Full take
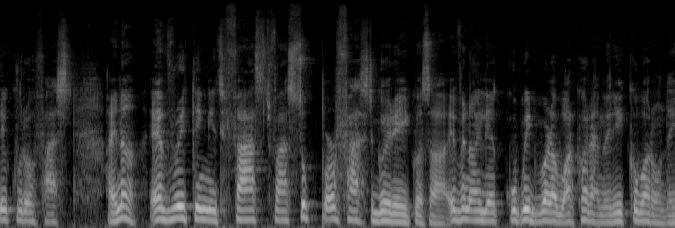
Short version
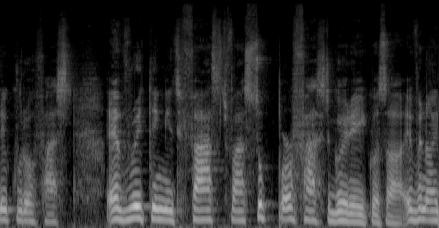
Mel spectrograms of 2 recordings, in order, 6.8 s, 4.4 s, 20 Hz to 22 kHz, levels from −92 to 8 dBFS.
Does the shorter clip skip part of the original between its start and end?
yes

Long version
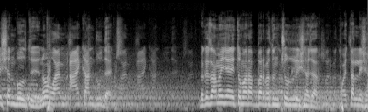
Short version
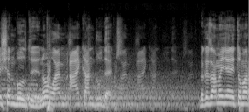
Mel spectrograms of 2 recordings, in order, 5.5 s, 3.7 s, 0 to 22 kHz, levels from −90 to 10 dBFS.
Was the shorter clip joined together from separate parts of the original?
no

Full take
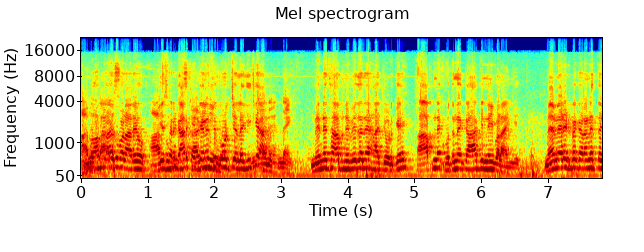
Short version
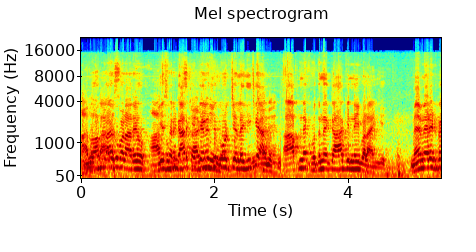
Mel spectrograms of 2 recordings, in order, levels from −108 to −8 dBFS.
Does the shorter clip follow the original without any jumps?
no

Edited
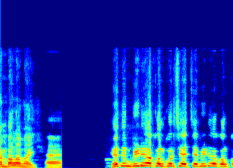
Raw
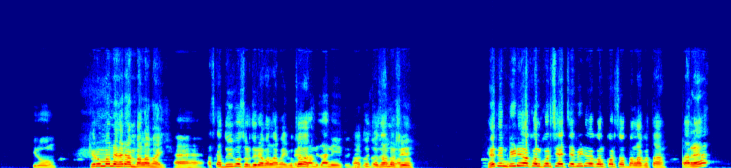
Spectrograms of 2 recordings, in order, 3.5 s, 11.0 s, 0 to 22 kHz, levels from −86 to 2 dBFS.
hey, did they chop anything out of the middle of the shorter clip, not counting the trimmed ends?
yes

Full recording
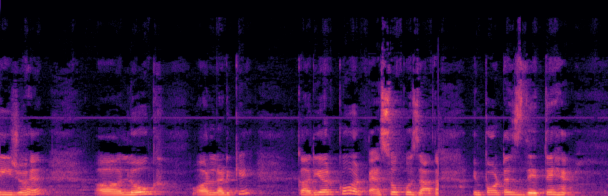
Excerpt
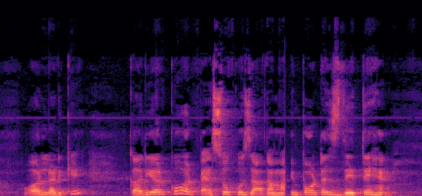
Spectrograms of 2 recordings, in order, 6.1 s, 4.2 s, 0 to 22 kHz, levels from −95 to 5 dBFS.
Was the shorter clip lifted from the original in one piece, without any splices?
no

